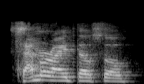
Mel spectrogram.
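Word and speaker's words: Samuray del Sol: Samurai del Sol. That's how it's pronounced.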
